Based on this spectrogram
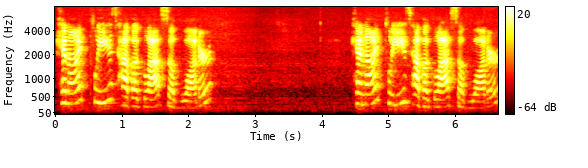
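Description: A woman's raised, projected voice, high-pitched with a bright, sharp tone, in an American accent, at a very slow pace with very wide pitch swings and long, frequent pauses. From California. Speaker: English teacher. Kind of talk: language lesson phrase reading. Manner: slow, clear.

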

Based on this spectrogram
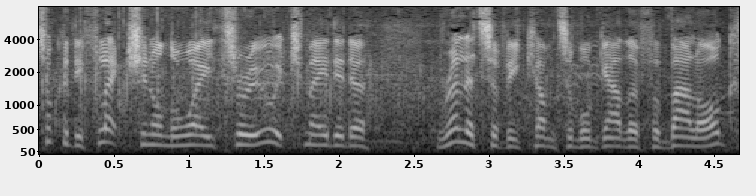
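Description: A man with a British accent talks at a high pitch with ordinary pitch variation. Noticeable background noise can be heard. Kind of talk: live football commentary. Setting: stadium match commentary.

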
